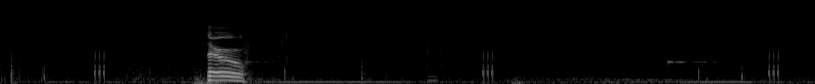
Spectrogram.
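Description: Cardboard boxes thud and knock as they fall and land.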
